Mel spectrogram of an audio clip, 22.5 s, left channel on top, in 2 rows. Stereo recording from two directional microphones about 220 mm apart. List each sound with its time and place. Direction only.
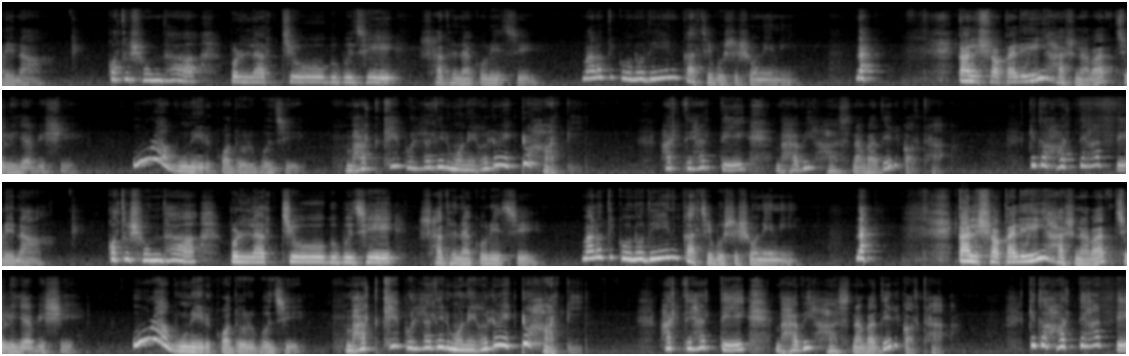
0.0 s speech: 45° right (ahead or behind)
9.1 s a woman's voice: 45° right (ahead or behind)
